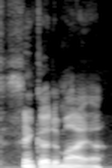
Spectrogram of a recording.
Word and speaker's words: Cinco de Mayo: Cinco de Mayo pronounced Cinco de Mayo in Mexico.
